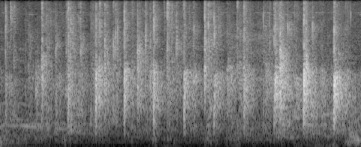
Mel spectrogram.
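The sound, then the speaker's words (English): Audience applause: a steady patter of many hands clapping at a moderate level, with a loose, continuous rhythm and no voices rising above it. “So big round of applause for everyone.”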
